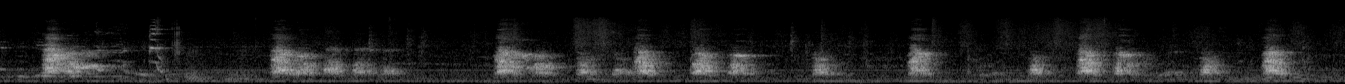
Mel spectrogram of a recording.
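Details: Cocker Spaniel and Poodle cross puppies yipping and whimpering, short soft bursts coming in irregular clusters roughly every second, with a faint steady hum behind.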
